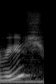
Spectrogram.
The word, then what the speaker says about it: Rouge: a noble cause um Rogue tax uh Rouge rou Rouge Rouge I've been pronouncing name wrong Rouge has me with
